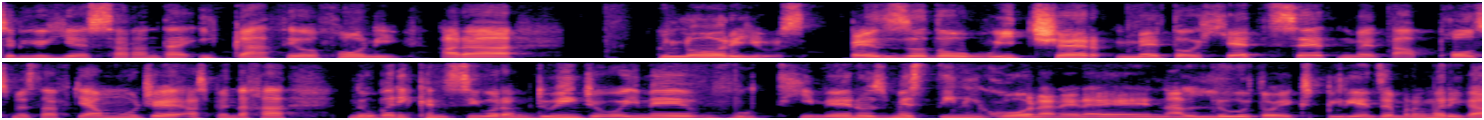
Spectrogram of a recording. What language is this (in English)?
Greek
